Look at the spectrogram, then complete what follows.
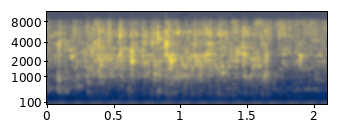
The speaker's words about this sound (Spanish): Eh, así que mira, acá tengo la, uy, tengo la pava, voy a, a poner el agua, ¿no?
